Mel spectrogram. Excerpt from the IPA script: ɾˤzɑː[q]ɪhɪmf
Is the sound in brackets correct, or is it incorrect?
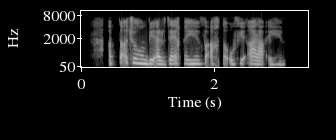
correct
